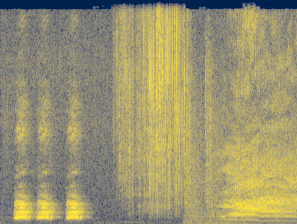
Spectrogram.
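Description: A dog gives three quick, loud barks in a row, followed by a rough scuffling, rustling commotion that builds and continues as the dog fights with a man.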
